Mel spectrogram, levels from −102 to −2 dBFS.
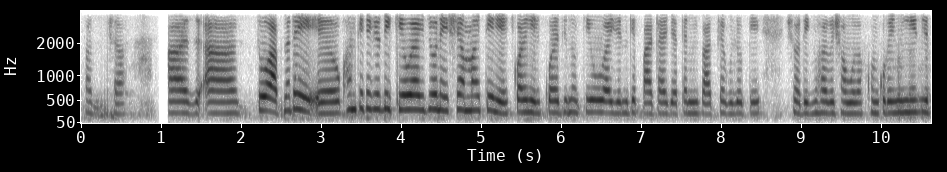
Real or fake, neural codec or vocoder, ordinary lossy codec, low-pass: fake; codec, 16 kHz in and 24 kHz out, 1 kbps, XY-Tokenizer; none; 3.6 kHz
